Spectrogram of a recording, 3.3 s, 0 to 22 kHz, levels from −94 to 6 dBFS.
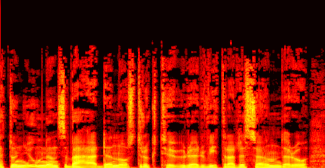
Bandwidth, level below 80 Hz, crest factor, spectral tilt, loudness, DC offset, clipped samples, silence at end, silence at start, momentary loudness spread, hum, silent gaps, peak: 16.5 kHz; -50 dBFS; 16 dB; -5 dB/octave; -16 LUFS; under 0.1%; under 0.1%; 0 s; 0 s; 5 LU; none; none; 0 dBFS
